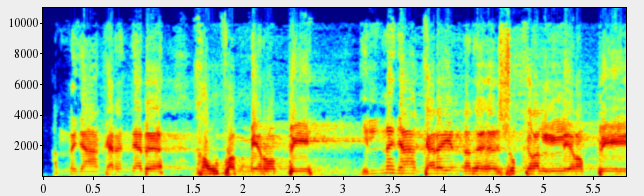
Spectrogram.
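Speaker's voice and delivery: loud, slow preaching; ringing sermon voice; full-force preaching. Acted. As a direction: preach it to the hall.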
